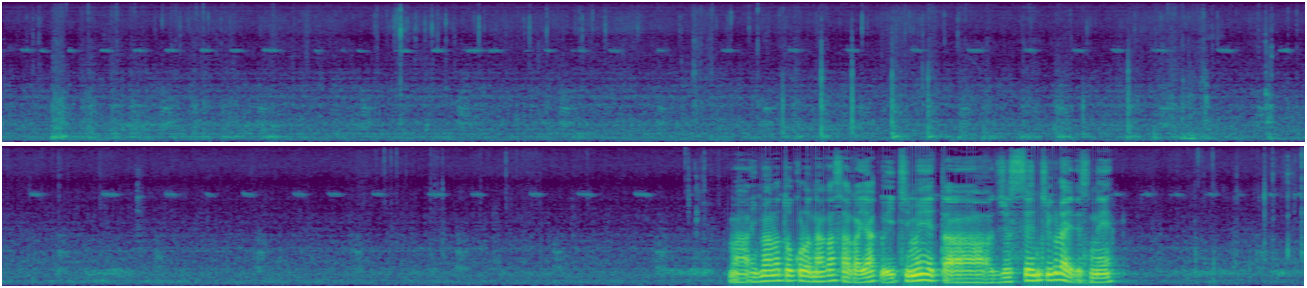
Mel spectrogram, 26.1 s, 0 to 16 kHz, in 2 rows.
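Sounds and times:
faint high chirp: 0:00.0 - 0:20.0.

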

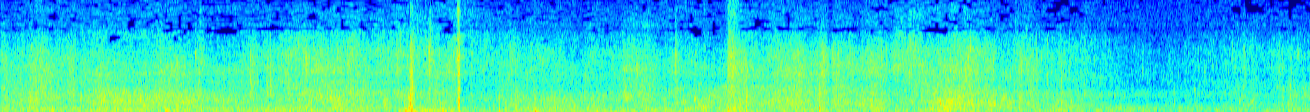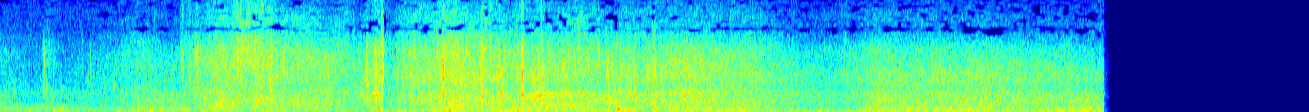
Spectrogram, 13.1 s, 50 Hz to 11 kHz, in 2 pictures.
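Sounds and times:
small waves washing on beach: 0:00.0 - 0:12.1
wind on microphone: 0:02.0 - 0:05.4, 0:07.4 - 0:12.1.

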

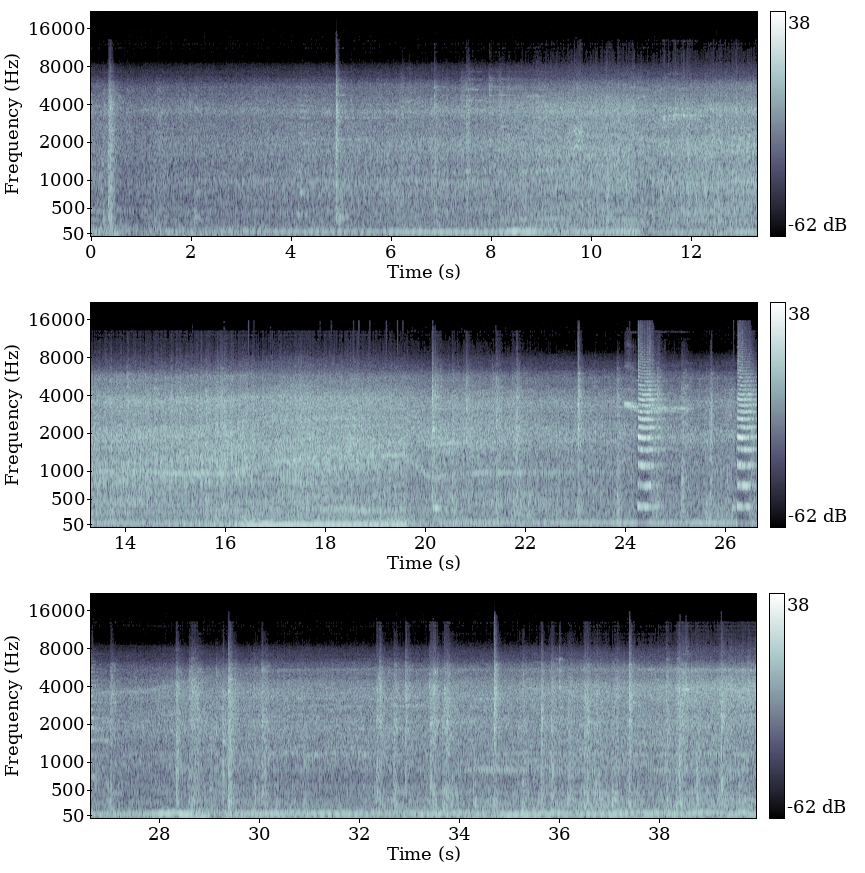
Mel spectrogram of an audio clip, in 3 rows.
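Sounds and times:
diesel train engine rumble: 0:00.0 - 0:39.9
train wheels clicking over rail joints: 0:04.8 - 0:05.4, 0:10.0 - 0:39.9
train horn toots: 0:24.0 - 0:25.3, 0:26.2 - 0:26.8.

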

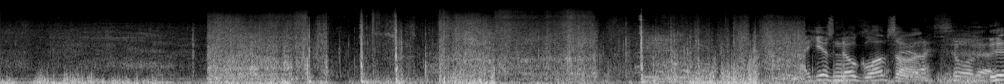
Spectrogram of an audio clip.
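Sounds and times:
wind buffeting microphone: 0:00.0 - 0:10.0
snowboard scraping snow: 0:01.1 - 0:08.1.

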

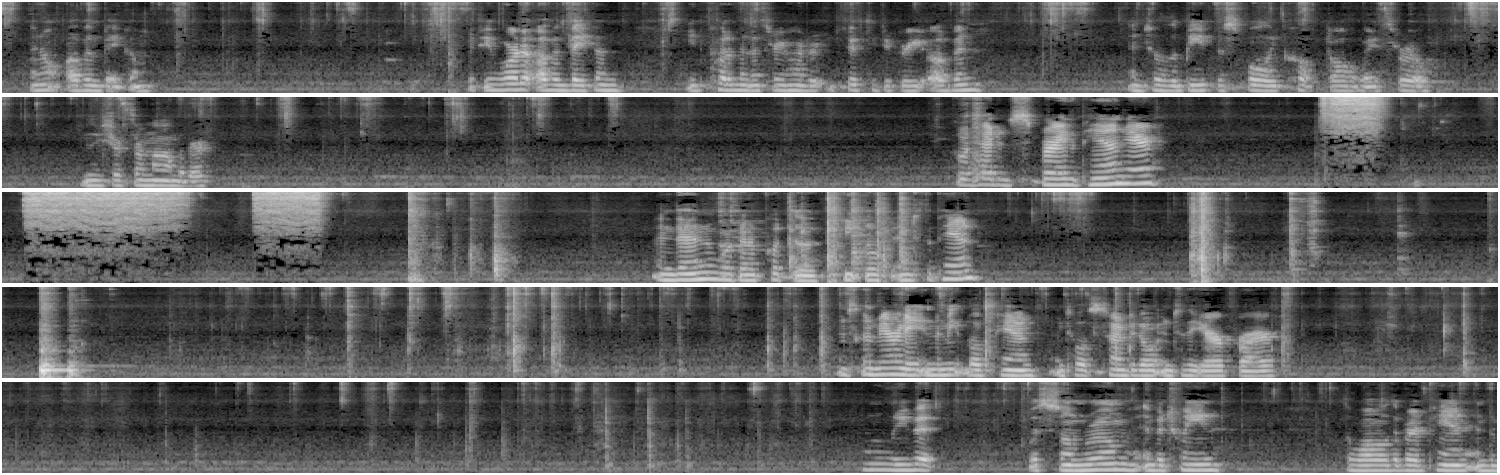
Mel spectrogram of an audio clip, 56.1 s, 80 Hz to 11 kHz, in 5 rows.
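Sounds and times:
steady low hum: 0:00.0 - 0:56.0
aerosol spray hissing: 0:21.1 - 0:21.6, 0:22.6 - 0:24.9.

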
